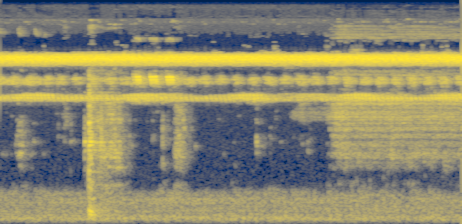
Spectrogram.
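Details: On a cold night by a garden shelter at the forest edge, crickets keep up continuous high trills at several pitches. A sharp knock comes near one second, and a broad low hiss lies beneath.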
